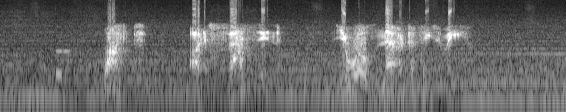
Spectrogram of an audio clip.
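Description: A man speaks angrily and threateningly.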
